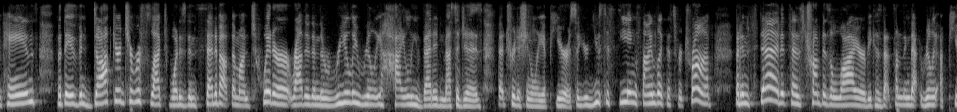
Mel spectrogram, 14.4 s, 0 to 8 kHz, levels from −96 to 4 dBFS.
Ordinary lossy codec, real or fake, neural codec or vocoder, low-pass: Opus, 24 kbps; real; none; 7.2 kHz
